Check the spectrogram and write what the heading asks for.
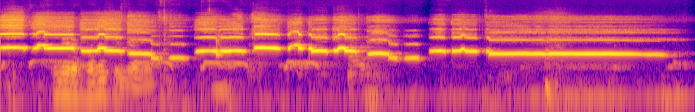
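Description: Short bamboo flute held upright and blown, playing a quick melody of short notes that step up and down. About five seconds in, it settles on one long held note that fades out at the end.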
